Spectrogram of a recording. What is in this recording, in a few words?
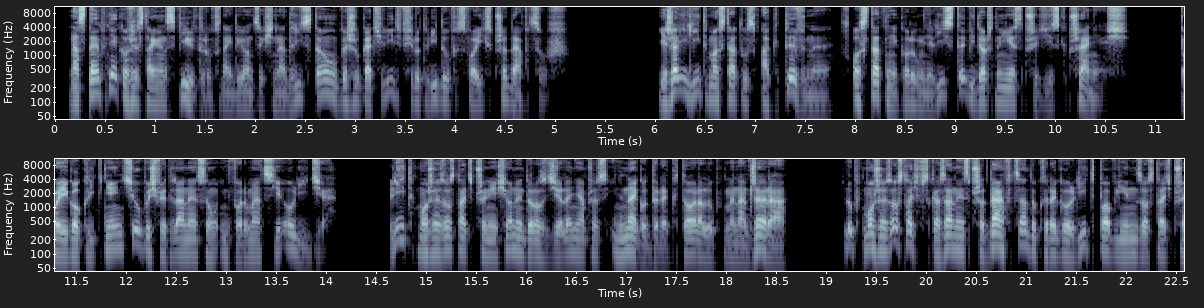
male polish voice over talent narrative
